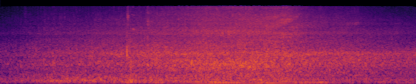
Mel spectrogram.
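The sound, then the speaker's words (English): A four-wheel internal combustion car backs out of a driveway in a sprawling college town, its engine a steady low rumble with tire noise that swells and then eases off over a few seconds, with no voices. “But no, he backs out of his driveway in a four-wheel internal combustion automobile.”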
